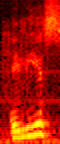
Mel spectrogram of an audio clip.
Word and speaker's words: Aelius: live from South Africa with our guest of Aelius, is it? Yes, that's absolutely correct. More people are is that starting how to pronounce it correctly nowadays now.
